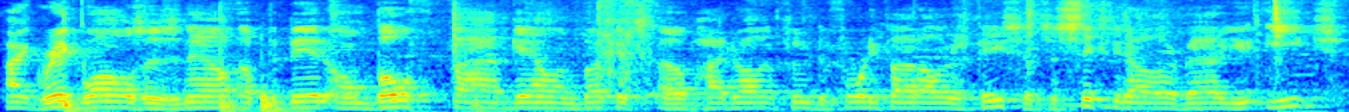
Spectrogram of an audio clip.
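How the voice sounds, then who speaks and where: A man co-hosting a live radio auction, briskly rattling off bid updates. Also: on the high side, steady tone, highs cut off, a crowd in the background.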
